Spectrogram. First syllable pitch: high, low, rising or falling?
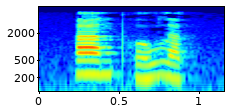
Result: high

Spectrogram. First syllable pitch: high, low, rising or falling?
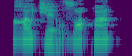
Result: high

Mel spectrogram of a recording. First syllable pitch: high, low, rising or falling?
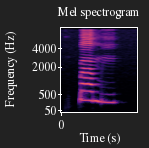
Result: high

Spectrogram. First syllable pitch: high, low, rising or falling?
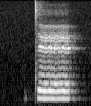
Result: high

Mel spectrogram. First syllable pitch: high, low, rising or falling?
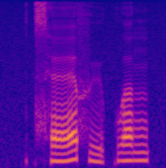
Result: rising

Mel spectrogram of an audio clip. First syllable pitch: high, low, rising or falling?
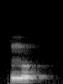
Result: rising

